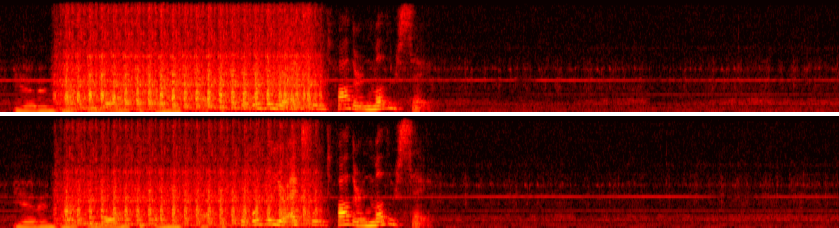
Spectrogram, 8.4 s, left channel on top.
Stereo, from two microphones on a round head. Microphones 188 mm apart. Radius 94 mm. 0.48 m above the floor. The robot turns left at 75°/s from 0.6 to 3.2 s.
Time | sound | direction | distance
0.1 | a man speaking | 130° right | 1.8 m
2.4 | a woman speaking | 90° right | 0.8 m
